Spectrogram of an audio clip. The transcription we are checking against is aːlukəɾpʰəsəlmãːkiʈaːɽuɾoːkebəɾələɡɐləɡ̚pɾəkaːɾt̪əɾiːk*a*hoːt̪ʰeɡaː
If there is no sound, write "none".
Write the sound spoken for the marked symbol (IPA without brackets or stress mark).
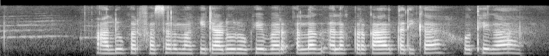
a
